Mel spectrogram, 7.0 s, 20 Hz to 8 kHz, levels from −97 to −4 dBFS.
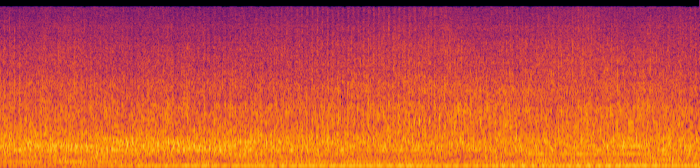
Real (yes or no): yes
